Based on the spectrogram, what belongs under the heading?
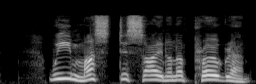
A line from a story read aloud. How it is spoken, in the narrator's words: I pleaded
